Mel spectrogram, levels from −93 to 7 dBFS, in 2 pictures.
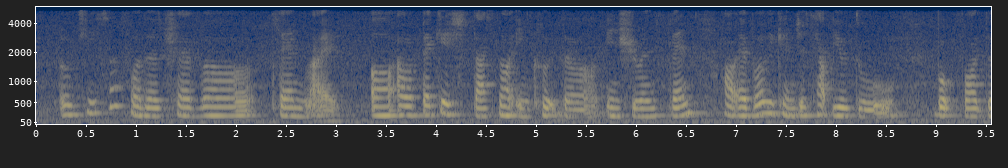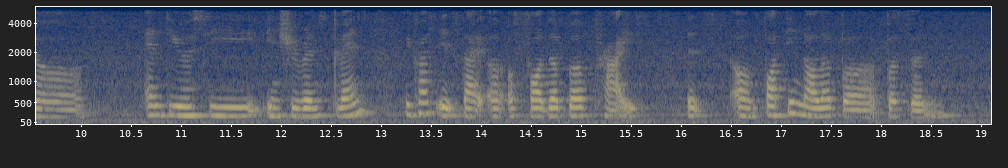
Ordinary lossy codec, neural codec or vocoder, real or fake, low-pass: MP3, 48 kbps; none; real; 5.4 kHz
